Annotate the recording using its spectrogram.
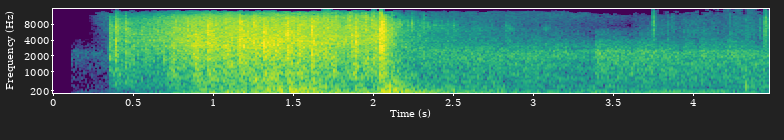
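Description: A large metal sliding warehouse door rolling open: a loud noise swells over the first two seconds and ends in a sharp clank, then fades into a low steady hum.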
